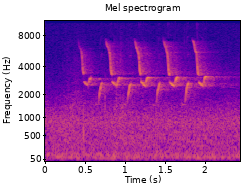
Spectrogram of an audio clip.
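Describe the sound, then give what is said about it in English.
A Carolina wren sings only a few feet away during the dawn chorus, a loud, clear phrase of ringing whistled notes repeated five times in a steady, rolling rhythm over soft outdoor background noise. “Carolina wren.”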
